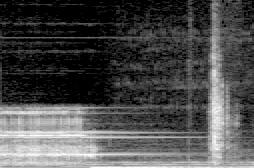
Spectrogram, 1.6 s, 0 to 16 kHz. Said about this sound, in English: But shortly after noon on April 22nd, Sheriff Potts' phone rang.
